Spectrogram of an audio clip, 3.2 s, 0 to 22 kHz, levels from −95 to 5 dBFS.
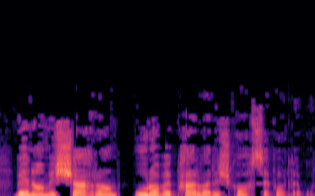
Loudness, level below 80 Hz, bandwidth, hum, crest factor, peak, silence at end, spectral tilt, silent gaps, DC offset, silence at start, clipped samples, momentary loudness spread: -23 LUFS; -62 dBFS; 10.5 kHz; none; 18 dB; -6 dBFS; 0.15 s; -5.5 dB/octave; none; under 0.1%; 0.15 s; under 0.1%; 10 LU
